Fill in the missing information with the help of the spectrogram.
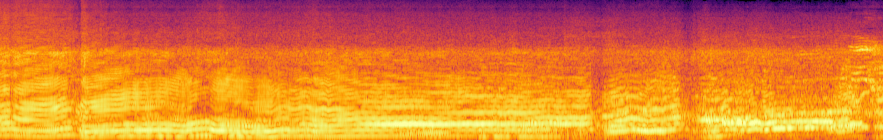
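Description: Dirt bike engine revving hard under heavy throttle on a steep climb, its pitch repeatedly rising and falling, with brief drops about four and a half and five seconds in.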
